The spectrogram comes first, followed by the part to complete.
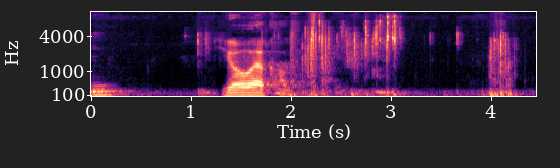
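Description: A music cue fades out, then a man's short, loud voiced grunt, followed by a run of light clicks and knocks.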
